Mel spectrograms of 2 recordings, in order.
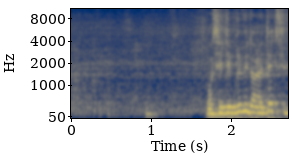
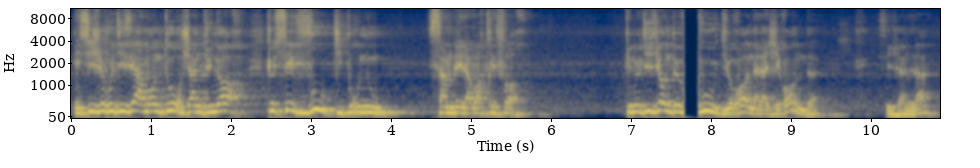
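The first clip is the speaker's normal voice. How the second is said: poem recital; 7 semitones lower than usual. Acted. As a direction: declaim it like verse on a stage. Recites Zamacoïs poem over music.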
